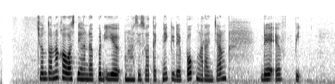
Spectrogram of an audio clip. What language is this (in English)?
Sundanese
